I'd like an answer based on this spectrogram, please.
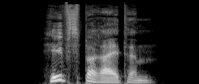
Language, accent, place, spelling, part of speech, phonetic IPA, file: German, Germany, Berlin, hilfsbereitem, adjective, [ˈhɪlfsbəˌʁaɪ̯təm], De-hilfsbereitem.ogg
- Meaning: strong dative masculine/neuter singular of hilfsbereit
